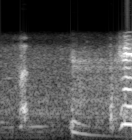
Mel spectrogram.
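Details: Three short, abrupt voiced catches about half a second apart, typical of infant hiccups, over a steady background hum; a baby hiccuping.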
